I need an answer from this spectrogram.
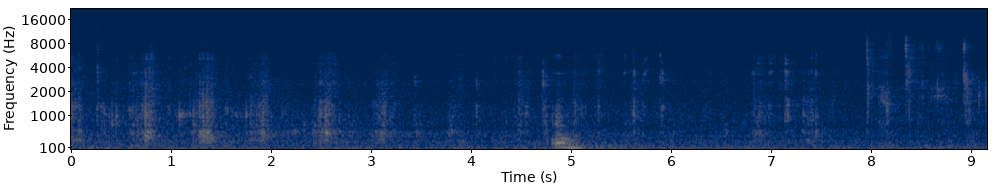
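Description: Faint, close-miked chewing of a fried catfish nugget: soft crunches and small wet mouth clicks, with one brief louder low sound about five seconds in.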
